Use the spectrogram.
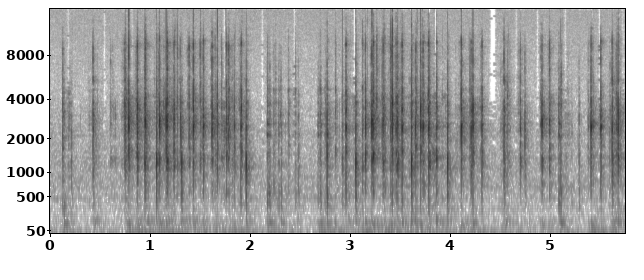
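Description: Steady fingertip typing with both hands on a 60% mechanical keyboard with an aluminum case, brass plate and plastic keycaps. It produces a rapid run of crisp, bright keystroke clacks with very little low end, each dying away almost instantly. There are brief pauses around the two- and five-second marks.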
